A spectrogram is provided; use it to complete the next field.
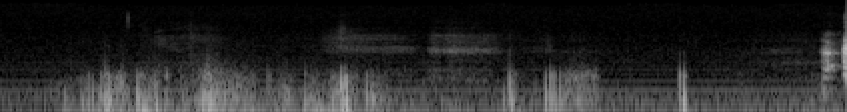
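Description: A sudden, loud sneeze bursts out right at the end, after several seconds of soft thumps, snorts and breathy handling noise.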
